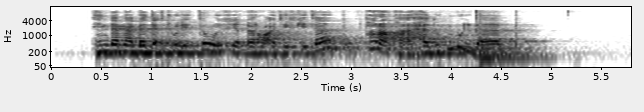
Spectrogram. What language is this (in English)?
Arabic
